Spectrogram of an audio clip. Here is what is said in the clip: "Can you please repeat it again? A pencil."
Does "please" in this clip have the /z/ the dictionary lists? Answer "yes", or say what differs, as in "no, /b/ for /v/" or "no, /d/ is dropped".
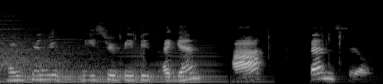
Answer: no, /s/ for /z/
